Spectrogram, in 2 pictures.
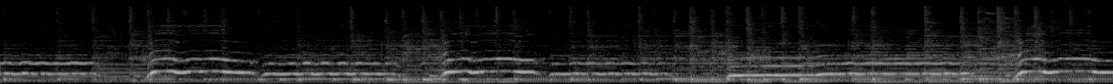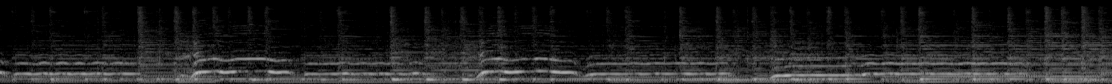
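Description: Acoustic guitar strumming steady chords under a man's wordless sung melody, the opening of a slow original song. Each vocal phrase slides up into a long held, wavering 'ooh' note.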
